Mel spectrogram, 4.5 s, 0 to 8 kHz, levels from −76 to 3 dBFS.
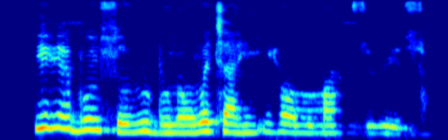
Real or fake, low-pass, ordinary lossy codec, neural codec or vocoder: fake; none; none; codec, 16 kHz, 4 kbps, FreqCodec, smaller model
